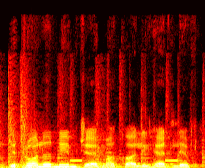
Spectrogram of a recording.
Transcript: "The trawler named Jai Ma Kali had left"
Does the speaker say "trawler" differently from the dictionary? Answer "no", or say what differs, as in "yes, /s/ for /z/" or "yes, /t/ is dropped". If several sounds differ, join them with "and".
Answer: no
